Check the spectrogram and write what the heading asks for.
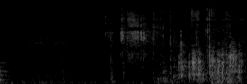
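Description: Paper rustling as a picture book's page is turned, starting about a second in after a near-silent pause.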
